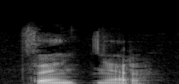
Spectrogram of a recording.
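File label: "центнер", Komi, male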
